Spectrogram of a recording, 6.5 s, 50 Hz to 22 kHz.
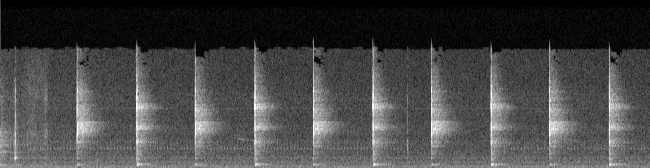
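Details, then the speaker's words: Toyota/Nissan four-pin relay tested on a Relay Buddy tester: crisp, evenly spaced clicks about every 1.2 seconds on each cycle; the relay switches properly and is good. "I hope you can hear it clicking I can hear it clicking every time we know that one's good"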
